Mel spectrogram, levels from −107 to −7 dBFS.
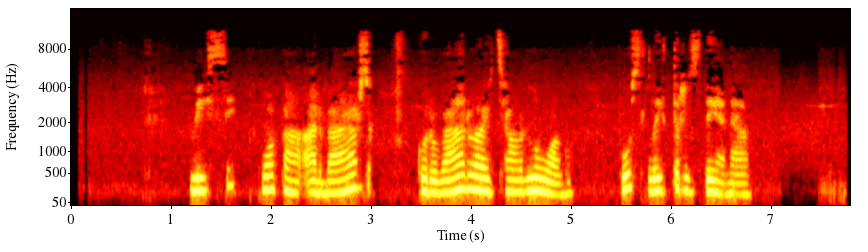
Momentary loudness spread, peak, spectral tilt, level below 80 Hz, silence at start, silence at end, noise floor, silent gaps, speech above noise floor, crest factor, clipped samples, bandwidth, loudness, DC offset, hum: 11 LU; -6 dBFS; -6.5 dB/octave; -56 dBFS; 1.2 s; 1 s; -61 dBFS; none; 39 dB; 18 dB; under 0.1%; 11 kHz; -23 LUFS; under 0.1%; none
